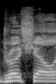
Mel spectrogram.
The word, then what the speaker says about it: Groeschel: For example, my name, Groeschel, it's actually a German name. It should be pronounced Groeschel.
